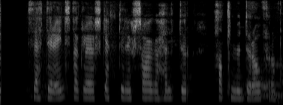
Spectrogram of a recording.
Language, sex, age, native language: Icelandic, male, 12, Icelandic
